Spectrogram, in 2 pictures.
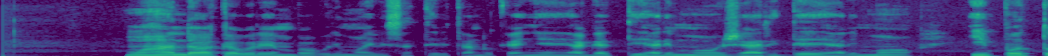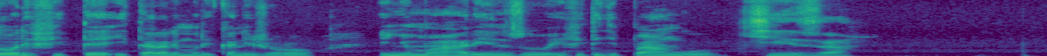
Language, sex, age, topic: Kinyarwanda, male, 18-24, government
